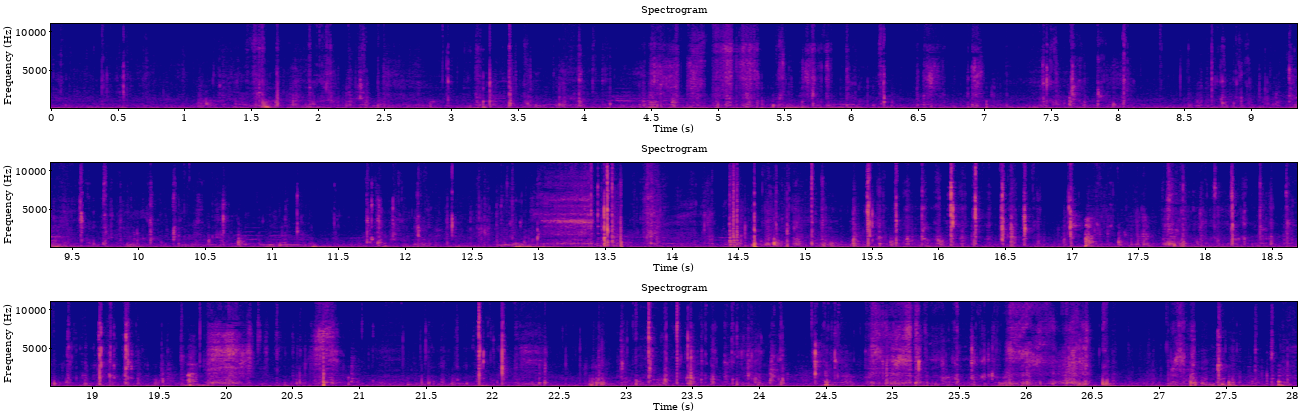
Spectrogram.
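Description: Bites and chewing on the crisp battered crust of deep-fried chicken: a steady run of crackling crunches, with a few louder crunches about halfway through.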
